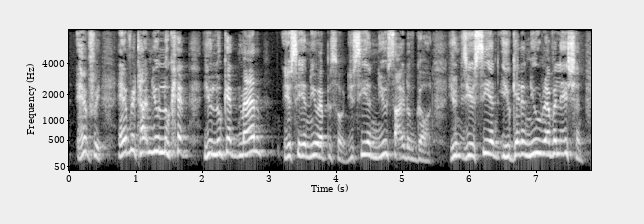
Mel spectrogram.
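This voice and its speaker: A man preaching a sermon, emphatic, repeating phrases and drawing out key words slowly. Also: sits high, warm tone, husky.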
